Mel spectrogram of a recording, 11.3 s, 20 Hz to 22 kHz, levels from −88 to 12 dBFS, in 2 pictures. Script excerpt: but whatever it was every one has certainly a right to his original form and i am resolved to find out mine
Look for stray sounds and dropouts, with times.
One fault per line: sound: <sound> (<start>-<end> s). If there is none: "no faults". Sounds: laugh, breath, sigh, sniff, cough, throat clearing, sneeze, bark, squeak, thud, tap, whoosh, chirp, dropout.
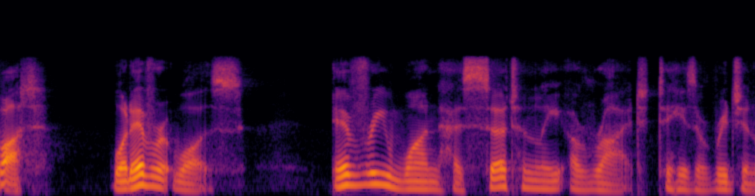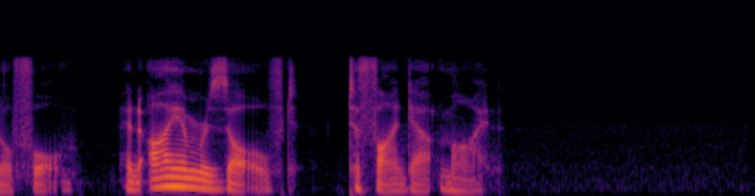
no faults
